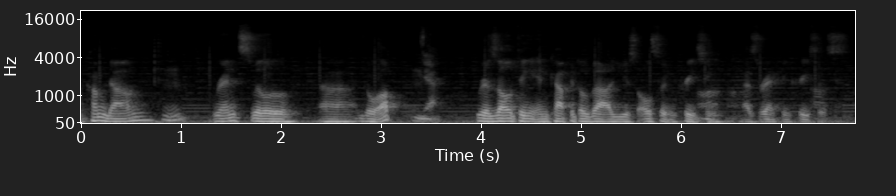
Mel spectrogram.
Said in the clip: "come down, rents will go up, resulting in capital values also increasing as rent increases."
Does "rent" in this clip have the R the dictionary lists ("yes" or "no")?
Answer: yes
